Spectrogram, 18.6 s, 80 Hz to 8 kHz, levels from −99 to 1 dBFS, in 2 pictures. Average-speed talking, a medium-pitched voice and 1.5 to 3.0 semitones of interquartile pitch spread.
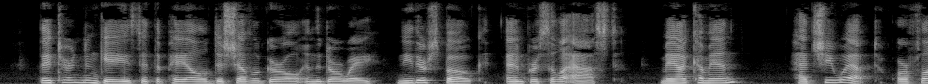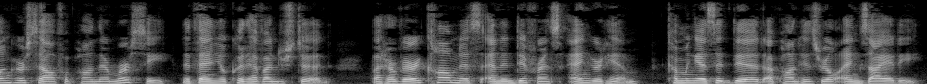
Yes: average, 160 wpm; medium, 180 Hz; narrow, 2.4 semitones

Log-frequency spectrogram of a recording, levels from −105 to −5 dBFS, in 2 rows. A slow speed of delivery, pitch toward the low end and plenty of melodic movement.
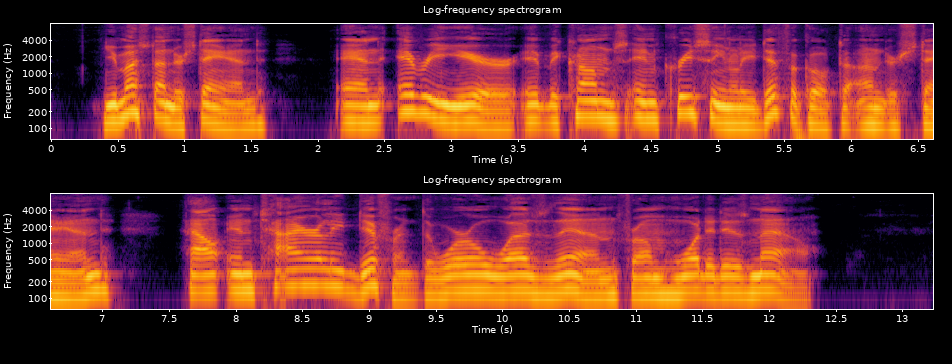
No: slow, 100 wpm; low, 130 Hz; average, 3.6 semitones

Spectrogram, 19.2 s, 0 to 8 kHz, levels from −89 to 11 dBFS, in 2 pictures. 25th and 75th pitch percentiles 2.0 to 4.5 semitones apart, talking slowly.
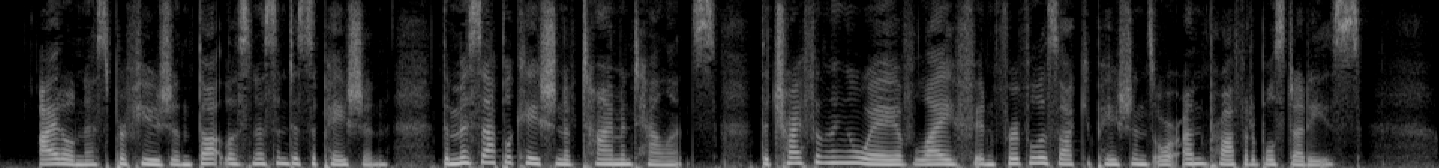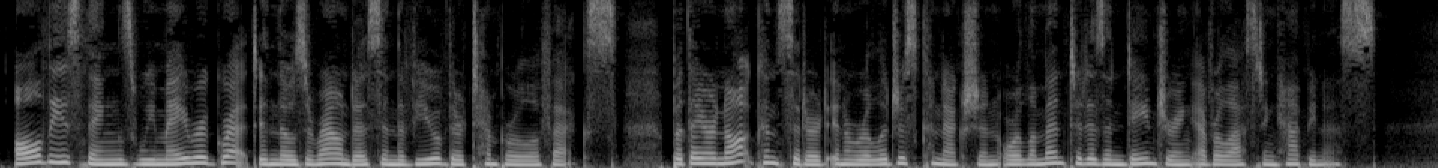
No: average, 2.8 semitones; average, 170 wpm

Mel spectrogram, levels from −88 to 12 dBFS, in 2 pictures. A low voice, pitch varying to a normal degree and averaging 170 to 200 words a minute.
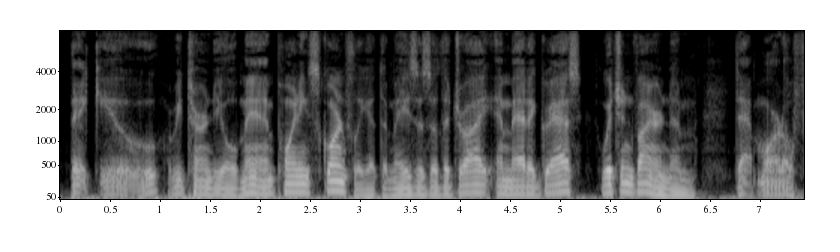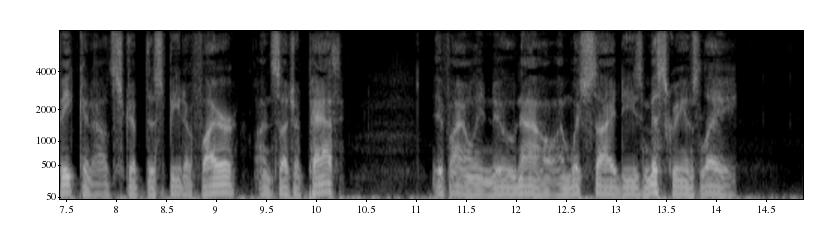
Yes: very low, 85 Hz; average, 4.4 semitones; average, 180 wpm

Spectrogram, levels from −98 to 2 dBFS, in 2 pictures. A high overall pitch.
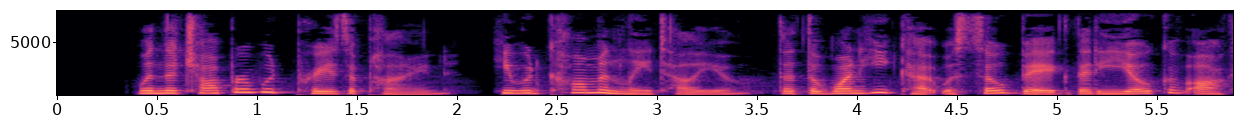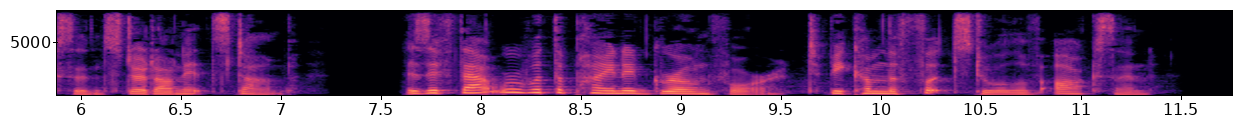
Yes: high, 200 Hz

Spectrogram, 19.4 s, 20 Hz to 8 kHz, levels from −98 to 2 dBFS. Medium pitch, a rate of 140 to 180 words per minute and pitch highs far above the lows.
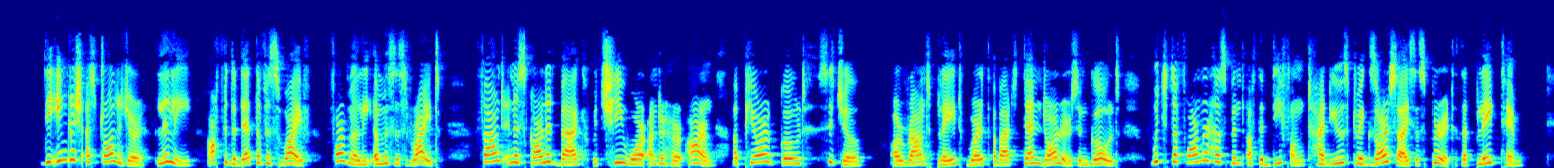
No: high, 245 Hz; average, 165 wpm; wide, 6.1 semitones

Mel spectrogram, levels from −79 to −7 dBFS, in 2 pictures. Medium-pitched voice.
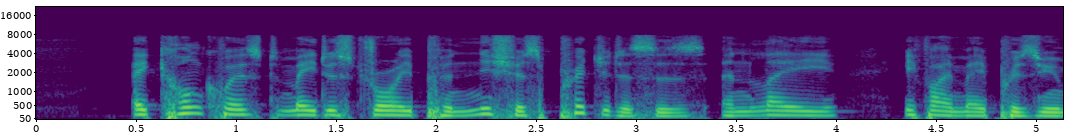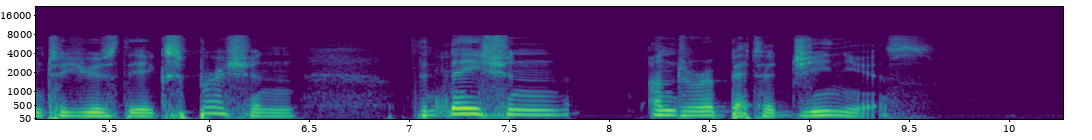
Yes: medium, 145 Hz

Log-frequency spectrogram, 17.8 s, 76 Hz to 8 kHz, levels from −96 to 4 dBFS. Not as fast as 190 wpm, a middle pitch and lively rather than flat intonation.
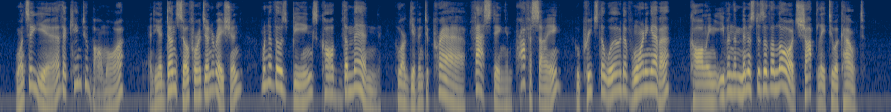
Yes: average, 160 wpm; medium, 150 Hz; wide, 8.5 semitones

